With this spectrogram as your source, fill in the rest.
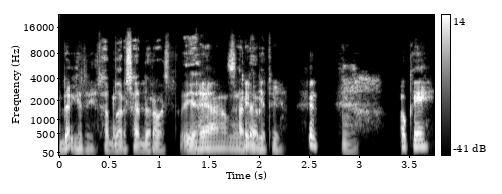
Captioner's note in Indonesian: tertawa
